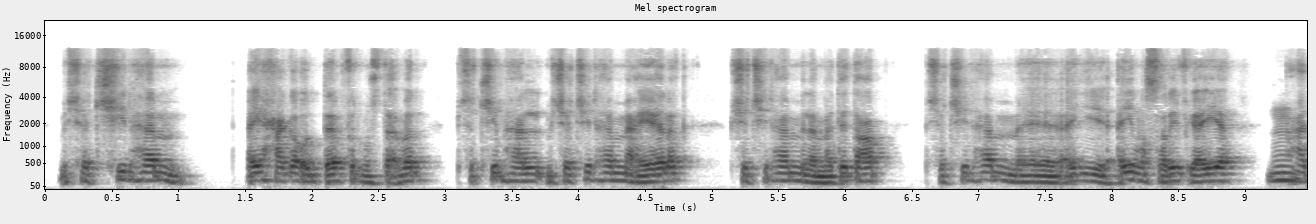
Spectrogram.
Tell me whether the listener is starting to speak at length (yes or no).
yes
